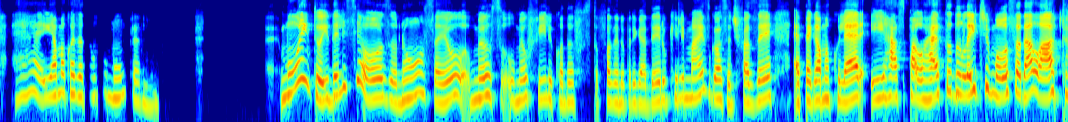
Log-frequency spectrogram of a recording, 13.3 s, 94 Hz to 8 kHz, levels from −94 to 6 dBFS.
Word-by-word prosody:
É, 245 +1 -8
e 235 - -5
é - - +3
uma 275 +2 -3
coisa 250 -2 -3
tão 235 +1 -19
comum 240 -2 -9
pra 205 -6 -12
mim. 180 -2 -16 1.3
Eh. 320 0 -24
Muito 325 - +2
e 210 +2 +2
delicioso. 230 - -1
Nossa, 235 +1 -4
eu 220 +7 -1
o - - -16
meu 225 +5 0 0.2
o 210 - -9
meu 215 +3 -5
filho 220 -1 -8
quando 195 0 -8
eu - - -5
estou - - -20
fazendo 195 -2 -7
brigadeiro, 190 +2 -5
o - - -19
que 225 +2 -11
ele 235 +1 -6
mais 235 +6 -3
gosta 220 -6 -2
de 185 - -7
fazer, 210 +5 0 0.2
é 190 - +2
pegar 210 +2 +3
uma 225 +1 -4
colher 220 +1 +5
e 225 +4 -2
raspar 235 0 +1
o 215 - +2
resto 240 +7 +3
do 275 -2 -2
leite 310 +7 +4
moça 255 +1 +3
da 250 +2 +8
lata. 260 -1 +5
230 Hz, 200 wpm, -22 LUFS, 210-255 Hz, 1.3 s, da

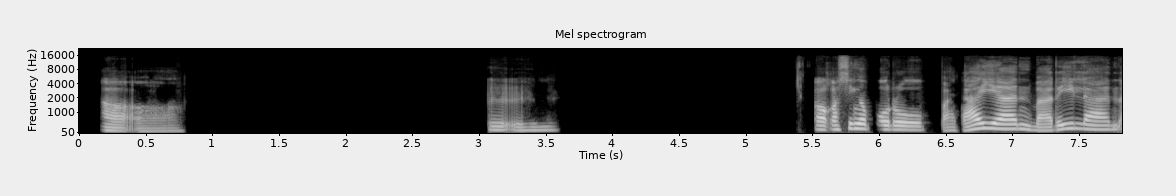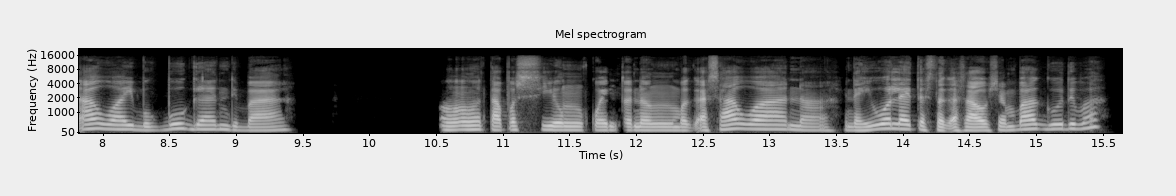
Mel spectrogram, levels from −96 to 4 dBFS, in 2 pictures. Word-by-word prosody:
Oo. 125 -3 -4 2.3
Mm. 160 -1 -6 1.9
Oh, 185 -1 +4
kasi 195 +3 +1
nga 230 -1 +4
puro 180 -4 +1
patayan, 220 +5 +4
barilan, 190 +5 +1
away, 210 -3 +1
bugbugan, 195 +3 -3
'di - - -6
ba? 150 +3 -2 1.2
Oo, 185 +2 +1
tapos 170 +1 0 0.2
yung 165 -2 +1
kwento 160 0 -3
ng 155 -1 0
mag-asawa 205 +7 +1
na 160 -6 -5
nahiwalay, 205 +8 +1
tapos 180 -4 -1
nag-asawa 150 0 +3
siyang 160 +3 -4
bago 210 +1 +1
'di 220 - -4
ba? 300 +5 -5
180 Hz, 100 wpm, -21 LUFS, 155-205 Hz, 2.3 s, Oh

